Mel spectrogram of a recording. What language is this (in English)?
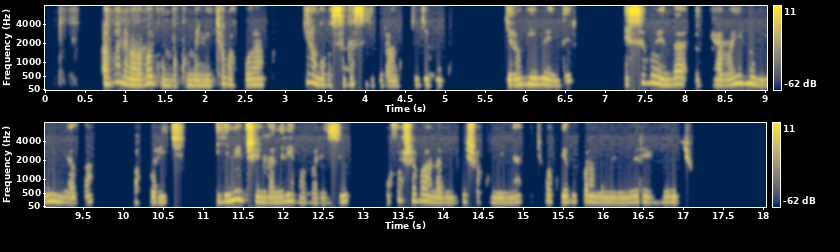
Kinyarwanda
